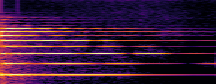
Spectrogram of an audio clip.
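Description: A single sustained musical note A rings out clearly with a sharp attack, then slowly fades over about two seconds.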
